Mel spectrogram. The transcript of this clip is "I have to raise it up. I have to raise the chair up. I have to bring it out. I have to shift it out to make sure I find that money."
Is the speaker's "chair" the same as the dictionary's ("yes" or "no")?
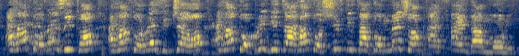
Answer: no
